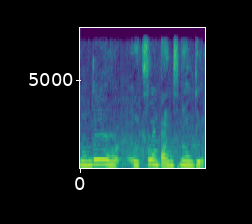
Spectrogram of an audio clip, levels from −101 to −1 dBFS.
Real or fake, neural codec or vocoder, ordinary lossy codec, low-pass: fake; codec, 16 kHz, 2 kbps, FreqCodec, larger model; none; 7.2 kHz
